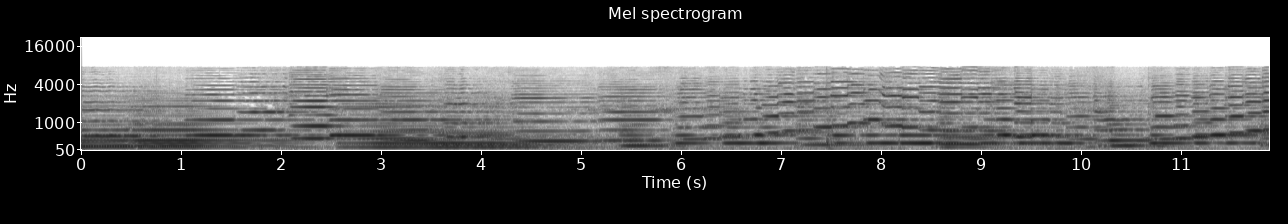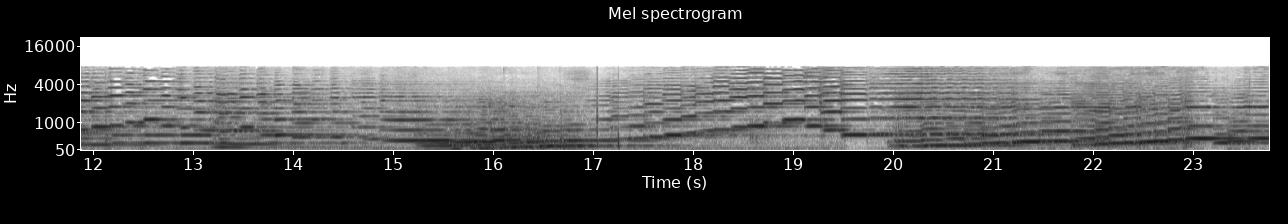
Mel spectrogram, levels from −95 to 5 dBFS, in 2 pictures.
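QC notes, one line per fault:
Throughout: gain pumping. The level swings by around 10 dB, pulled down on each loud sound, so loud and soft parts sit squashed together. This is likely input gain set far too high, with a fast limiter clamping down on every peak.
17.04 to 17.27 s: loud pop. Two sharp pops in quick succession jump out roughly 10 dB above the surrounding sound, which carries on underneath. A likely cause is a sudden voltage step from a plug, switch, static discharge or driver glitch.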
